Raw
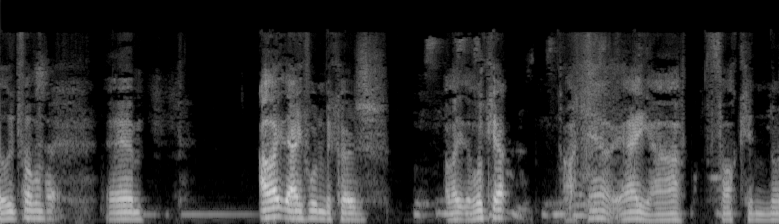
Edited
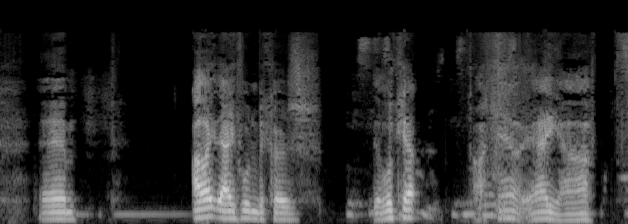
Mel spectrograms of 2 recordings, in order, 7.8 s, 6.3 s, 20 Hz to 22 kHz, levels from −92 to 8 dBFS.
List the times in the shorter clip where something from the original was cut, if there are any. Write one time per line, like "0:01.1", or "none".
0:03.7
